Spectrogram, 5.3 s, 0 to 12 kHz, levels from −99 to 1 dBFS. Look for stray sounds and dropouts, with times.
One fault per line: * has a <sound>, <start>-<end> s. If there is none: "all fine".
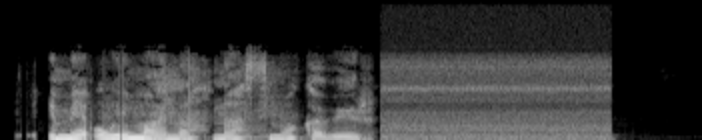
all fine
